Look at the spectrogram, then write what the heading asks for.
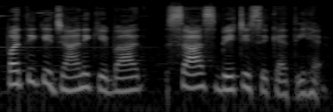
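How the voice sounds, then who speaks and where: A woman's voice: medium pitch, expressive, moderate pace, soft background music. A woman reading scripted, dramatic narration for a moral story.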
